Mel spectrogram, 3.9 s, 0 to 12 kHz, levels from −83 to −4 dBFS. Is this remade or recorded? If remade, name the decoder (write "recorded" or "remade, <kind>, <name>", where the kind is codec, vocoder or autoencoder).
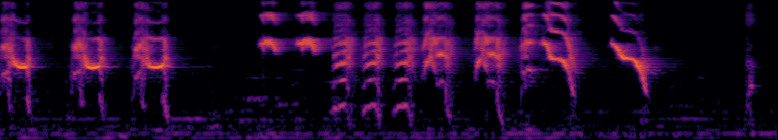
remade, vocoder, BigVGAN v2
